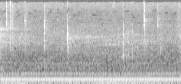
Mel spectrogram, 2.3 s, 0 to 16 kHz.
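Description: Steady electrical hum from the FLECO F-232BT amplifier through its speaker, a low buzz with a stack of overtones. This is the amplifier's built-in hum, still present after its driver was upgraded to an N-Force 200 board.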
